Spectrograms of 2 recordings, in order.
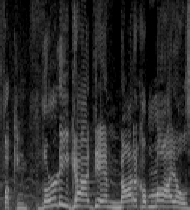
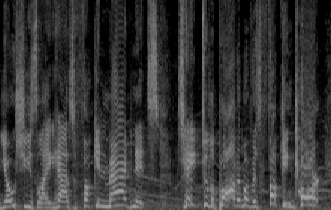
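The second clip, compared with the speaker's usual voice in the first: angry rant; 6 semitones higher than usual. Real, not acted. Ranting at Yoshi in race.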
